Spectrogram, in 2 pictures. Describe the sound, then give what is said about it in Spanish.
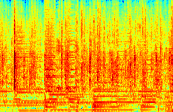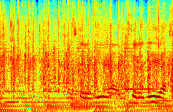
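Steady, dense applause from a crowd, given for the Lord, rolls on for several seconds, mixed with sustained music chords underneath and some indistinct voices. “Y yo creo que se merece un aplauso el Señor, pero con ganas, dígase el Señor.”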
